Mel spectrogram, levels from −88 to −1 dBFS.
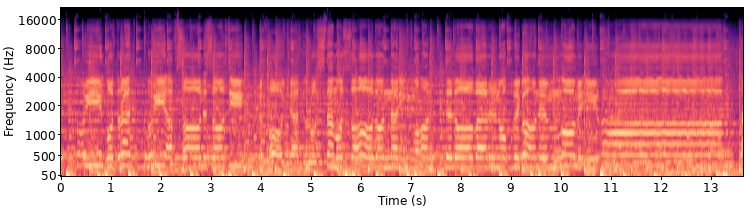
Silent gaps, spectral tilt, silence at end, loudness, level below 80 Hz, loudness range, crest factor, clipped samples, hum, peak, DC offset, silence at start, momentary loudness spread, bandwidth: none; -4 dB/octave; 0 s; -9 LUFS; -18 dBFS; 1 LU; 10 dB; under 0.1%; none; 0 dBFS; under 0.1%; 0 s; 4 LU; 16 kHz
